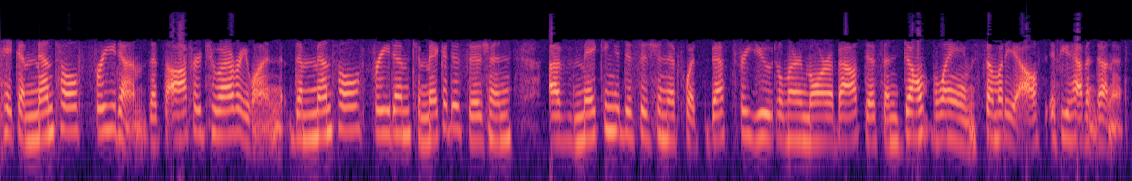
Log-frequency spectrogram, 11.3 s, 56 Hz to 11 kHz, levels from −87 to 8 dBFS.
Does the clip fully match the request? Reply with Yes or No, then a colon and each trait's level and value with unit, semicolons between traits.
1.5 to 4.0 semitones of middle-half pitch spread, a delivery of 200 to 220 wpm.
Yes: average, 2.9 semitones; fast, 205 wpm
